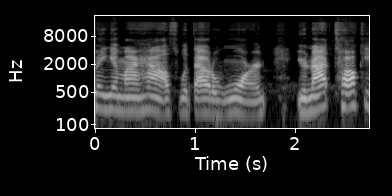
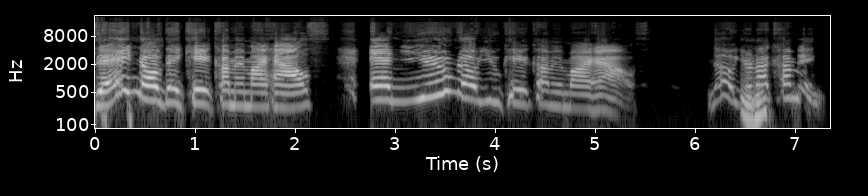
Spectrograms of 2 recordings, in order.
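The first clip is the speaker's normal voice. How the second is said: acted, pitched-up voice on the edge of laughter; 7 semitones higher than usual. Retelling own words to an official at the door, about to laugh. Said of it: "you hear my voice change 'cause I'm about to laugh at her".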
